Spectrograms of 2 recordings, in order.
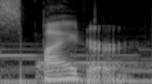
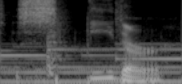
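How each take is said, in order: First: The first vowel sounds like "eye". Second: The first vowel sounds like "ee". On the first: The speaker calls it right. "I is a long vowel" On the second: The speaker calls it wrong. "it's not pronounced as speeder"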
